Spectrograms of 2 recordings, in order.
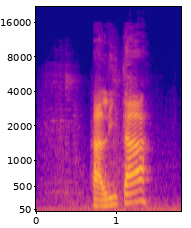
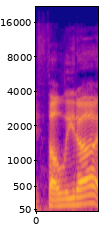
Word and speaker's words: Thalita: cuz that's how you pronounce it. Talita and Hinatu. You don't you don't say Thalita and his name is not Renato, it's Hinatu.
